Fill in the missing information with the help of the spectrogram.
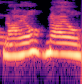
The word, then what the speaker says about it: Niall: Or I have a torrid illicit affair with Neil from One Direction. Niall from One Direction. Can't even say his name right.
